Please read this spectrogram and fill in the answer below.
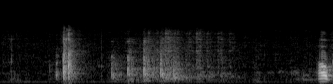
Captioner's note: knock On Door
